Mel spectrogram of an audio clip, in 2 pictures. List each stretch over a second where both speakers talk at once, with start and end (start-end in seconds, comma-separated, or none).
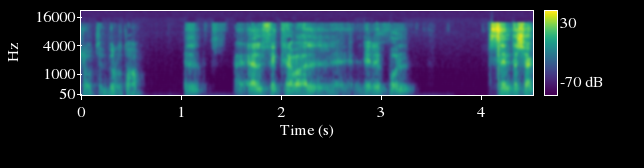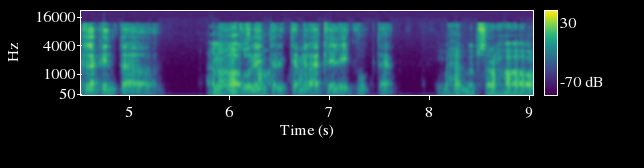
none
